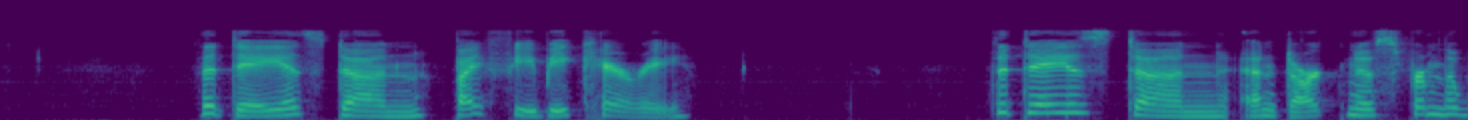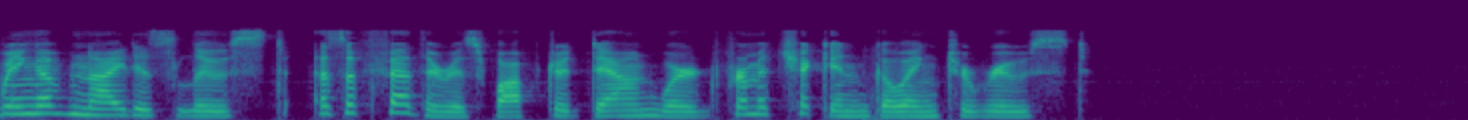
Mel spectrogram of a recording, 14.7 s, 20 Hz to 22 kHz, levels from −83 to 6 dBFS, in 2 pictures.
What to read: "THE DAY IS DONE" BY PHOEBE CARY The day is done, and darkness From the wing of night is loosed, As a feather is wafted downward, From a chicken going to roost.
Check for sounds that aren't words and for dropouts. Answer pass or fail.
pass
